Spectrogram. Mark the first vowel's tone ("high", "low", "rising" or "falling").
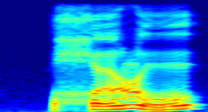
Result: rising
